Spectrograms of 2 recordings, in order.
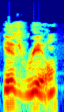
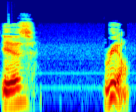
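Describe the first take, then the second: First: The word is said as one blended word. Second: The word is split into two words. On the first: "Israel's the way we say it" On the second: "the way you say Israel is is real"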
